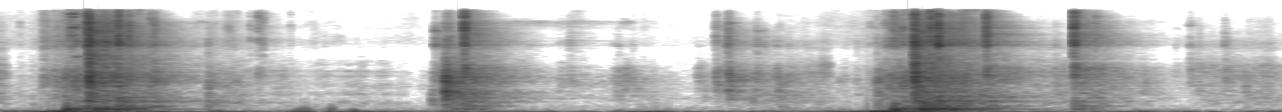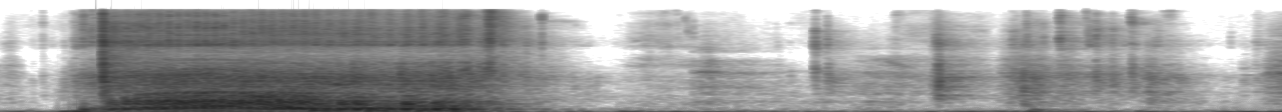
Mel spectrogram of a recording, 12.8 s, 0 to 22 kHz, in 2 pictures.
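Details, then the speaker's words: 1997 Suzuki DR350 single-cylinder that backfires, dies on throttle and starts hard, started on choke: catches in ragged bursts, surges then sags and stumbles, won't hold steady idle; erratic idle, cause not confirmed. "when I start this up on choke right when it starts the idle starts to fluctuate so listen for that if it's steady we may have made some positive [Applause] change"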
